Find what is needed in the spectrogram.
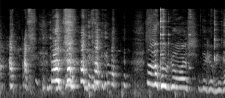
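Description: Young girls laughing in quick repeated bursts, loudest about a second in, then a longer voice that falls in pitch near the end.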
